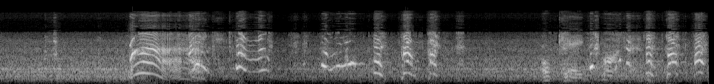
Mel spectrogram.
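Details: Excited Cairn Terrier on a gopher hunt, July 2006, letting out a loud wavering yelp, then rapid strings of squeaky whines and yips, several per second, mixed with a person talking.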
